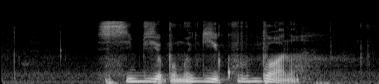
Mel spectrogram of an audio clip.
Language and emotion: Russian, angry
